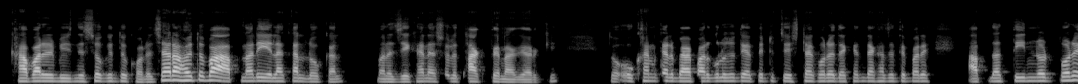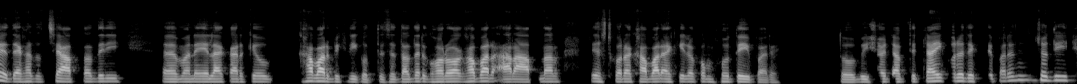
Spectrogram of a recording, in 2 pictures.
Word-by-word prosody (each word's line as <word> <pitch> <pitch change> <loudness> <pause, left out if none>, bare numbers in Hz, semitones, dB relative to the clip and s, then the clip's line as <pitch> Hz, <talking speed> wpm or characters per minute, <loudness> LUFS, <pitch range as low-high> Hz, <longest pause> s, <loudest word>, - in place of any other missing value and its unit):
খাবারের 150 +1 +6
বিজনেসও 145 +2 -2
কিন্তু 150 0 -3
করে। 120 0 -3
যারা 195 +1 +9
হয়তোবা 190 0 +6
আপনারই 160 +2 +1
এলাকার 150 0 +1
লোকাল, 125 -1 -5 0.4
মানে 130 0 -2
যেখানে 140 +2 -2
আসলে 140 +1 -6
থাকতেন 135 -1 +3
আগে 115 0 -3
আরকি। 110 +7 -13 0.5
তো 135 - -7 0.2
ওখানকার 165 +2 -1
ব্যাপারগুলো 155 +1 +3
যদি 160 0 -5
এত - - -20
একটু 155 0 -14
চেষ্টা 150 +1 -2
করে 155 0 +1
দেখেন। 145 +2 -4
দেখা 150 0 -2
যেতে 150 0 -5
পারে 150 0 0 0.5
আপনার 150 +1 -4
৩ 160 0 0
রোড 165 -1 +1
পরে 185 +2 +4
দেখা 135 0 0
যাচ্ছে 130 +4 -9
আপনাদেরই 135 +2 -5 0.5
এ - - +1
মানে 130 0 -1
এলাকার 130 0 +1
কেউ 130 -1 -3 0.4
খাবার 150 0 +5
বিক্রি 125 0 -6
করতেছে। 115 +2 -8
তাদের 135 +3 -1
ঘরোয়া 130 +1 +3
খাবার 145 +2 +4 0.2
আর 125 - +2
আপনার 130 +2 -3 0.4
টেস্ট 135 -2 -4
করা 130 0 +1
খাবার 130 +1 +3
একই 130 +2 -5
রকম 130 0 -6
হতেই 130 -2 0
পারে। 105 -1 -7 0.6
তো 115 - -6 0.2
বিষয়টা 130 +2 -4
আপনি 130 +2 -8
ট্রাই 145 +1 +6
করে 160 -1 0
দেখতে 145 0 -8
পারেন। 175 +4 -5 0.2
যদি 195 0 -1
140 Hz, 170 wpm, -23 LUFS, 130-155 Hz, 0.6 s, যারা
